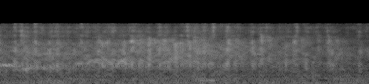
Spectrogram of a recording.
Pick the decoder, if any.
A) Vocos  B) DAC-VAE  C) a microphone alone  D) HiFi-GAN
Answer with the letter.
A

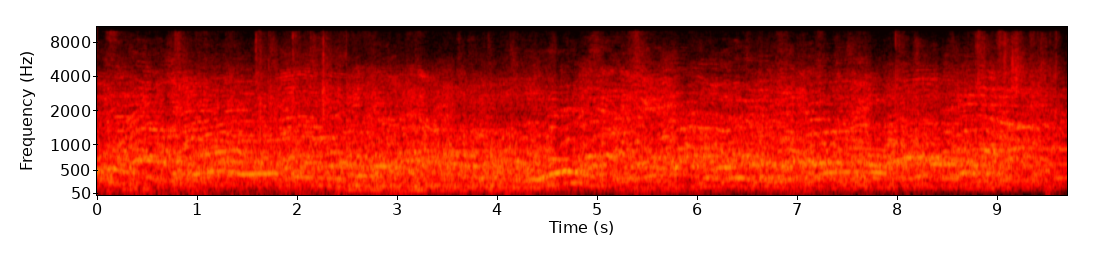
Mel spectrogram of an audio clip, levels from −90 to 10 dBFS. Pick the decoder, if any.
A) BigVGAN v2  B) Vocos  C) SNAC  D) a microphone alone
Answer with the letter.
D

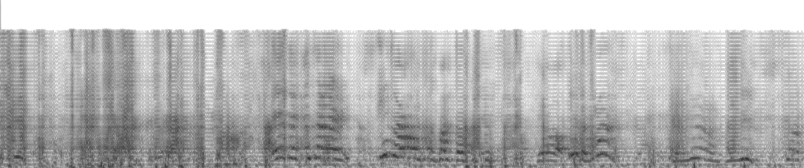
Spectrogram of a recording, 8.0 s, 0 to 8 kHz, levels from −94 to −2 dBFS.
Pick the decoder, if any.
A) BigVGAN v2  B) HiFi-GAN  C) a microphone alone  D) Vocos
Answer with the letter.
D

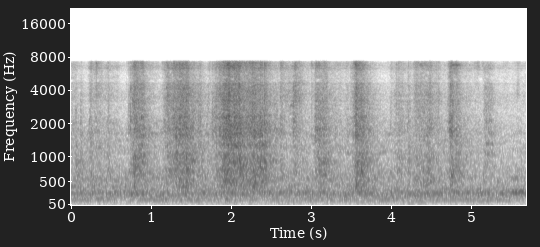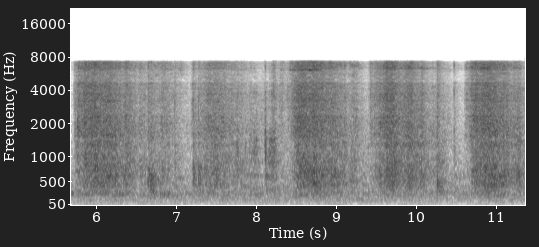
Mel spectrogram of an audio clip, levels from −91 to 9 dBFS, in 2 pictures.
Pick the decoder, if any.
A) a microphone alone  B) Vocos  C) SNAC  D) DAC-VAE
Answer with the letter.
B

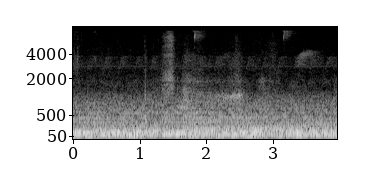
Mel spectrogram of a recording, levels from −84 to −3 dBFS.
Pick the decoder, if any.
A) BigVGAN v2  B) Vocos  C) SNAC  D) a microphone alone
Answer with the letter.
D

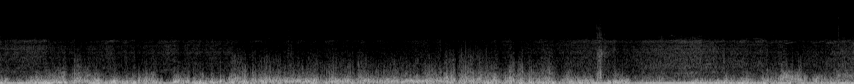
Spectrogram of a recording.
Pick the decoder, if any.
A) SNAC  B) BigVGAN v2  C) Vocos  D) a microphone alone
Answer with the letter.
D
